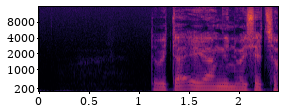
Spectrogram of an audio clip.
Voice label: "eang", welsh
